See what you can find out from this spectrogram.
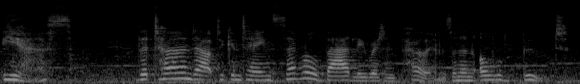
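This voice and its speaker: A wry, composed adventurer heroine played by a woman in a video game. Her voice sits at a medium pitch and stays dry, with clear music behind it. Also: measured pace, close to an everyday voice. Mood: sarcastic. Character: wry, loyal human refugee rogue heroine.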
